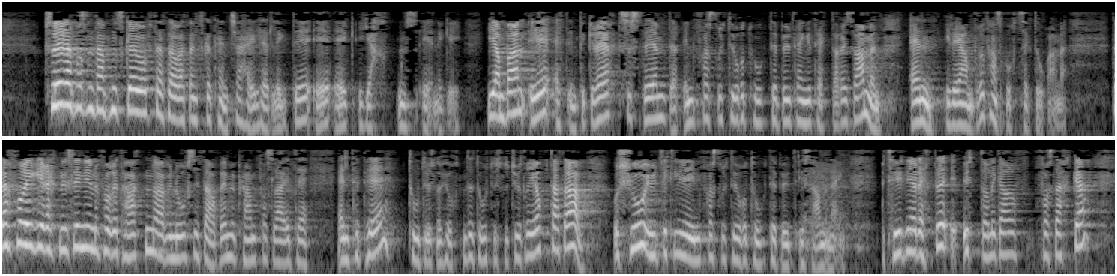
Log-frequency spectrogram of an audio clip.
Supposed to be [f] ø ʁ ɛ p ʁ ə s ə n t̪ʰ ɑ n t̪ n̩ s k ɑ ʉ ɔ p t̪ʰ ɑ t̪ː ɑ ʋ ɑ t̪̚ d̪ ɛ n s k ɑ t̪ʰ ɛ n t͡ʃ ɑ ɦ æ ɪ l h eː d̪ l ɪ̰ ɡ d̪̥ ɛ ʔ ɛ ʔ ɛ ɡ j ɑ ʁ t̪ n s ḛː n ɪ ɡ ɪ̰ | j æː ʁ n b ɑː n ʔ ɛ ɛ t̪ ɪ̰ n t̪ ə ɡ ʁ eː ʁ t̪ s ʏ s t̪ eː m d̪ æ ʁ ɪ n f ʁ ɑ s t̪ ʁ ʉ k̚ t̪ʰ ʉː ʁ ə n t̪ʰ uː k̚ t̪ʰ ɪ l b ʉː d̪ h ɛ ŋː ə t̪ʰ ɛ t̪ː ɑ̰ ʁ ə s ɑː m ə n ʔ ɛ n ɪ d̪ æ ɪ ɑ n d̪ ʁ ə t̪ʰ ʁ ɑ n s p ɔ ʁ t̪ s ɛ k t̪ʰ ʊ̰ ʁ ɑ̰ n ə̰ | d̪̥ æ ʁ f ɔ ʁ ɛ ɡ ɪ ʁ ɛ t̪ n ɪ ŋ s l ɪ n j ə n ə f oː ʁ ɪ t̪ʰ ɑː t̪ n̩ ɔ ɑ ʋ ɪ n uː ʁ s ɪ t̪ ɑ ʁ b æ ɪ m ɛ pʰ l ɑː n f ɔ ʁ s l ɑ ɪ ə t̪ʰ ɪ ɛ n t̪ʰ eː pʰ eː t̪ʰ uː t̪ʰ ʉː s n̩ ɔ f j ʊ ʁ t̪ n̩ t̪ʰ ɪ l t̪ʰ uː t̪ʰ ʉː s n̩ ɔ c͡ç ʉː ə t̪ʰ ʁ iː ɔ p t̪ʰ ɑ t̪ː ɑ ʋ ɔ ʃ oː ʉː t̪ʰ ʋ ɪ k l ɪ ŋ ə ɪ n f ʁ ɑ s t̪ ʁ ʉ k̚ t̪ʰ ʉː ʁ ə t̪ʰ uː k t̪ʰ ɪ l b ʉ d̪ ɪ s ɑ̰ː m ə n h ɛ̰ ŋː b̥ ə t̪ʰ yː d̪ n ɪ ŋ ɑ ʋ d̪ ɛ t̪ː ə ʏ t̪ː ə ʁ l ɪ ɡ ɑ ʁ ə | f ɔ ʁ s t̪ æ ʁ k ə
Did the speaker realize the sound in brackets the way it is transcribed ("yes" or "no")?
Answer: no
